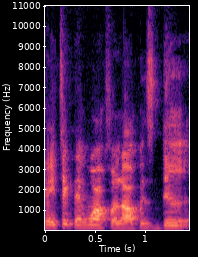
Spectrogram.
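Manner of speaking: ordinary talk, nothing marked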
